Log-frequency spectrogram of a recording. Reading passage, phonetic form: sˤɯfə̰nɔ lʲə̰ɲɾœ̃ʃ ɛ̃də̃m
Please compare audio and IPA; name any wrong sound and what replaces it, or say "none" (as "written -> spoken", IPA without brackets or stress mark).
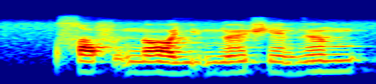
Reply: ɲ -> m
